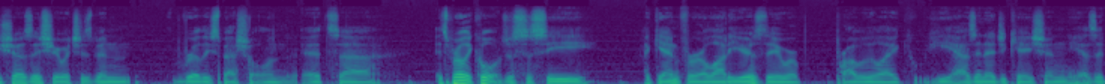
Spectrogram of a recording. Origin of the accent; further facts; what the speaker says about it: Canada; I'm also from Canada.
